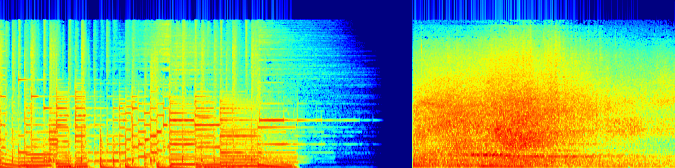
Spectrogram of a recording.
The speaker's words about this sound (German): Über eine alte Alleenstraße rollt spärlich der Verkehr Richtung Ostsee.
